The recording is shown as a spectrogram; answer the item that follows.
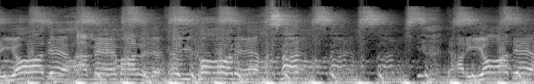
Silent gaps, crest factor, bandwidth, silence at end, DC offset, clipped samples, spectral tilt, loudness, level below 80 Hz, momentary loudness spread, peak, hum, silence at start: none; 8 dB; over 20 kHz; 0 s; under 0.1%; 4%; -4.5 dB/octave; -9 LUFS; -10 dBFS; 4 LU; 0 dBFS; none; 0 s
